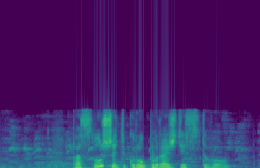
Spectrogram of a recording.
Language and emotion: Russian, neutral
